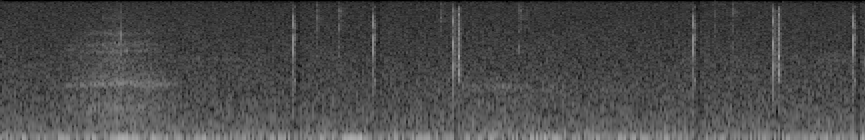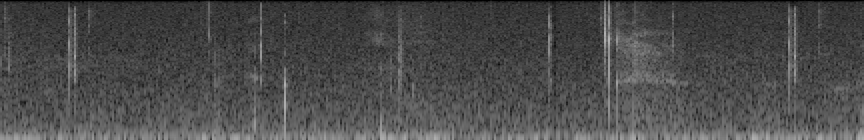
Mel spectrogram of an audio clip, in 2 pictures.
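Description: Computer mouse clicking: a dozen or so sharp, single clicks spaced irregularly, with pauses between them.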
